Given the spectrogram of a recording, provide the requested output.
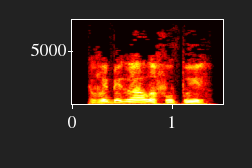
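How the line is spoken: Plain. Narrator (Russian): сказал Роман

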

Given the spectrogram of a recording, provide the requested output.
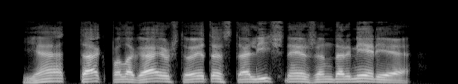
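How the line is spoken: Thunderous whisper. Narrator (Russian): громовым шепотом произнес Пандарей

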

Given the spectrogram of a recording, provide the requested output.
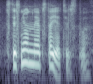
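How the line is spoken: Plain. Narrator (Russian): сказал Кетшев

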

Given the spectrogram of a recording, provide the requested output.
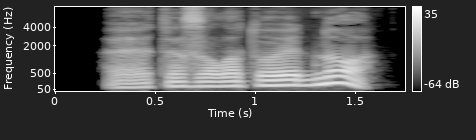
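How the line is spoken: Breathed out. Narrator (Russian): выдохнул Горд

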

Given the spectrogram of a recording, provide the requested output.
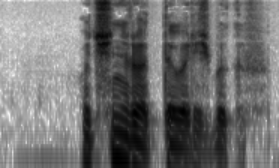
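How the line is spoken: Soft. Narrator (Russian): Ермаков мягко проговорил

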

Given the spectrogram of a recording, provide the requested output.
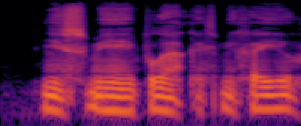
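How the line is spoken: Whisper. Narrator (Russian): шептал Юрковский

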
